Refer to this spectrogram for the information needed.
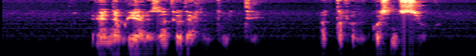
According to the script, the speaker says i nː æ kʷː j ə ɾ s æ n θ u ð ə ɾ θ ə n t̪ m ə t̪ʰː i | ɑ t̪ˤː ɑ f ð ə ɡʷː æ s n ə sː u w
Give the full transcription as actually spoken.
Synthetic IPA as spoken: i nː æ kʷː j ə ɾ z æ n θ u ð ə ɾ θ ə n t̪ m ə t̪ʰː i | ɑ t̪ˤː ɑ f ð ə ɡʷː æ s n ə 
